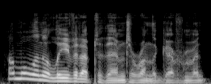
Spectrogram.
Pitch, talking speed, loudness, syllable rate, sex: 135 Hz, 340 wpm, -16 LUFS, 8.2 syllables/s, male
